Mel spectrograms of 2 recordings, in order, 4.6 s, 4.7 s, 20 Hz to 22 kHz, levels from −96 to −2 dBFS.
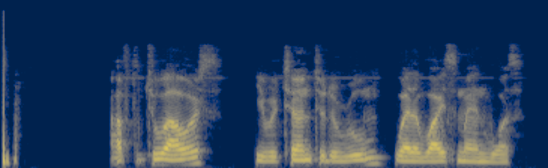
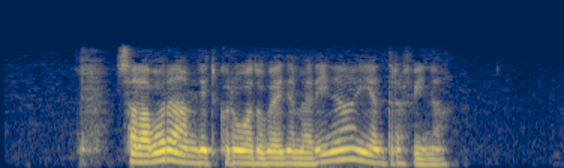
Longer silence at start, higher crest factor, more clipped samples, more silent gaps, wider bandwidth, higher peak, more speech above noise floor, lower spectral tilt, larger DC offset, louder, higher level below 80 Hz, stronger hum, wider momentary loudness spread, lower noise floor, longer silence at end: second, 0 s vs 0.7 s; about the same, 20 dB vs 16 dB; neither; first, 0.32-0.91 s, 1.94-2.12 s vs none; about the same, 7.6 kHz vs 7 kHz; second, -8 dBFS vs -2 dBFS; first, over 64 dB vs 57 dB; second, -5.5 dB/octave vs -7 dB/octave; neither; second, -27 LUFS vs -17 LUFS; second, -68 dBFS vs -60 dBFS; neither; about the same, 11 LU vs 13 LU; first, under -90 dBFS vs -73 dBFS; second, 0.3 s vs 1 s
